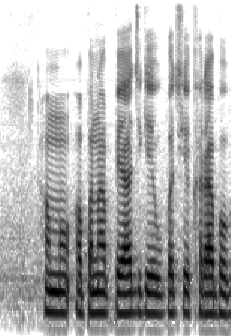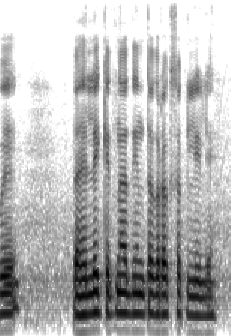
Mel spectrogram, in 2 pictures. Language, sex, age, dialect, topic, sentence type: Magahi, male, 25-30, Western, agriculture, question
